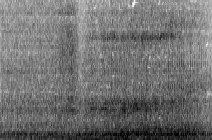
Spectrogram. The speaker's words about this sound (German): Bevor die beiden mit dem eigentlichen Drehen beginnen können, müssen sie das Holz vorbereiten. Sie sägen, Hobeln und Bohren.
